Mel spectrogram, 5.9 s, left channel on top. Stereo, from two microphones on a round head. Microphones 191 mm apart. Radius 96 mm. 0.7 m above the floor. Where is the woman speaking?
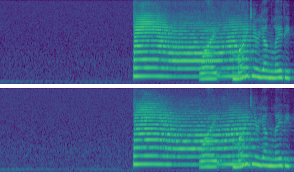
35° left (ahead or behind), 1.0 m.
